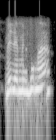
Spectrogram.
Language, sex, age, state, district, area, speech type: Bodo, male, 60+, Assam, Udalguri, rural, conversation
